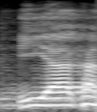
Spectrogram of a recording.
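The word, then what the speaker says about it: إِيَّاكَ: Iyyaka na'budu wa iyyaka nasta'in. Pakai tasdid. Iyyaka na'budu wa iyyaka nasta'in. Kalau tidak pakai tasdid, iyyaka artinya matahari.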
